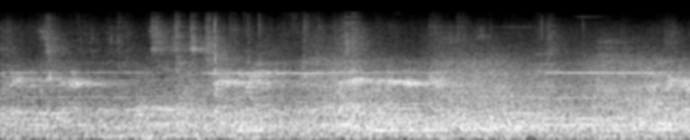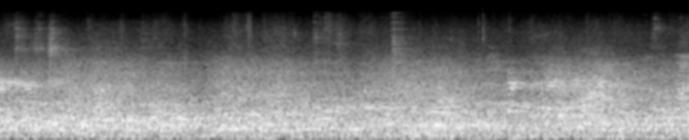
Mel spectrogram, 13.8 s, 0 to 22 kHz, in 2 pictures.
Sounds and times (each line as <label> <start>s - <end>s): voice from ticket information counter 0.0s - 9.4s
pedestrians 0.0s - 13.7s
voice from ticket information counter 10.0s - 13.7s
